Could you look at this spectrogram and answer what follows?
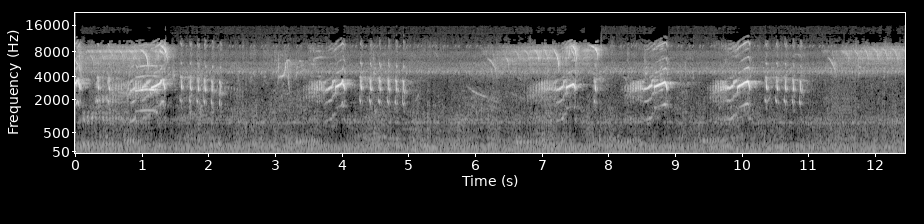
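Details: Blackish rail at Wildsumaco, Ecuador, giving harsh squeals and rapid clicking rattles in short bursts every two to three seconds, over a steady high insect hum.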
